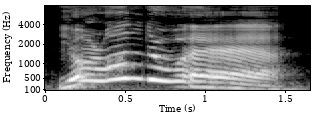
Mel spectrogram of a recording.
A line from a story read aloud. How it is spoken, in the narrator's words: his mother laughed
